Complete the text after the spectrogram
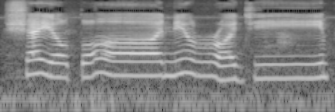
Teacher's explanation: Tanwin gabungkan dengan ra tanpa ada dengung.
